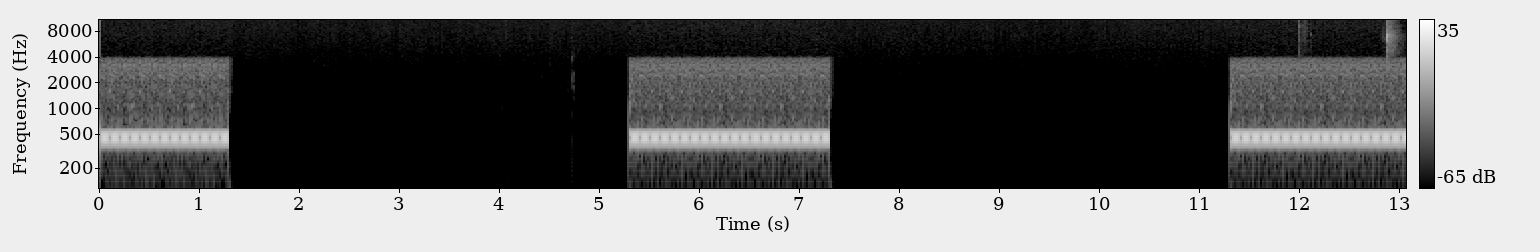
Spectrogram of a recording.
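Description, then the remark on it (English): A phone's ringback tone on an outgoing call to the Patriot Lawn Specialist business purrs in long steady bursts, about two seconds each, separated by roughly four seconds of silence, repeating three times clearly with no voices. “Let's see if he'll answer the phone for us today.”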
